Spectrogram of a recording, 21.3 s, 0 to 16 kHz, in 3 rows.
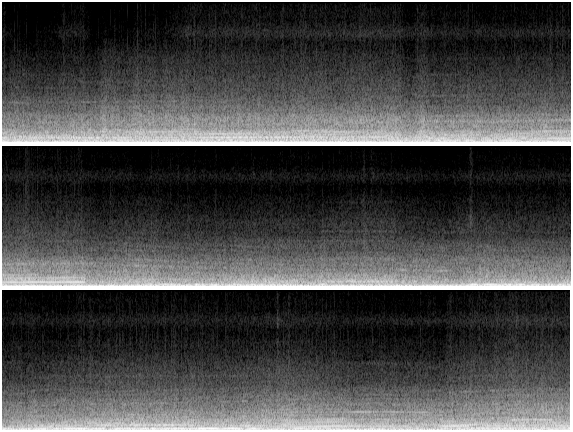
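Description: BMW E30 race car's engine running hard at high revs, heard loud inside the stripped cockpit. Its pitch sags and climbs slowly through the corners, with abrupt drops about 5 and 8 seconds in.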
